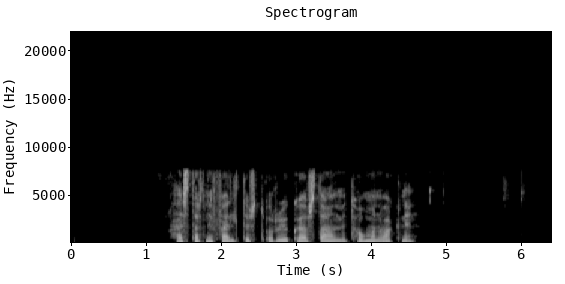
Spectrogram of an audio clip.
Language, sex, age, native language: Icelandic, female, 50-59, Icelandic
